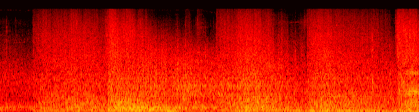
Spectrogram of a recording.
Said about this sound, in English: The MGs are finally putting fire on the AT gun in the background.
